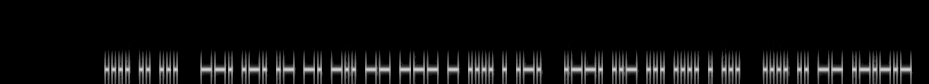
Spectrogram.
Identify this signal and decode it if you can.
Morse code, heard as a keyed tone, about 34 wpm, 700 Hz. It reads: HIS GRANDMOTHER PUSHES HIM.
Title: Additional Easy Phrases 35wpm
